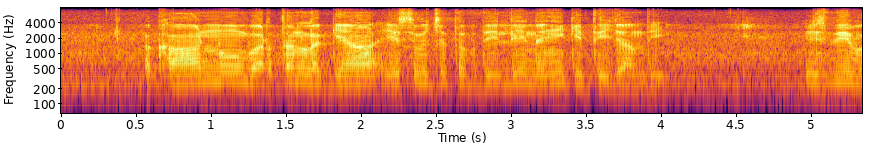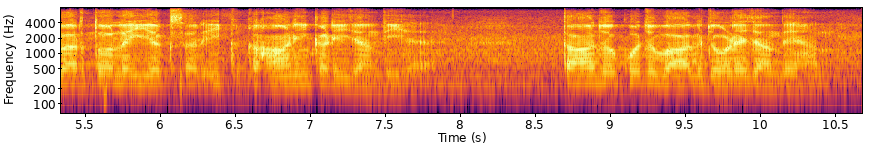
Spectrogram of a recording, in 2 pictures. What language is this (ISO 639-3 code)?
pan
